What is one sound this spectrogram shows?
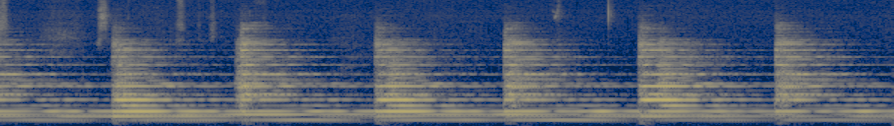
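A pipe organ plays slow, sustained chords that ring out in a large echoing hall.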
